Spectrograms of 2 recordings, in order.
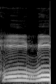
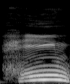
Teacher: حیم کی میم کے نیچے زیر ہے تو وقف کی حالت میں حیمی نہیں پڑھیں گے، اس کو حیم پڑھ کر اس جو میم کے نیچے زیر ہے اس کو ہم نے ساکن کر دینا ہے۔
